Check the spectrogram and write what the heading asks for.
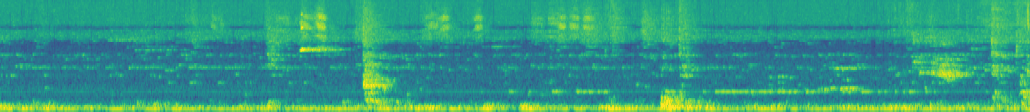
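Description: Marker writing on a whiteboard: short intermittent strokes with brief squeaks, over a steady low room hum.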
